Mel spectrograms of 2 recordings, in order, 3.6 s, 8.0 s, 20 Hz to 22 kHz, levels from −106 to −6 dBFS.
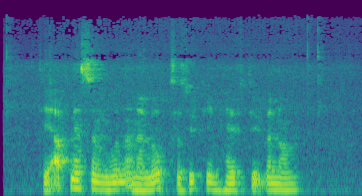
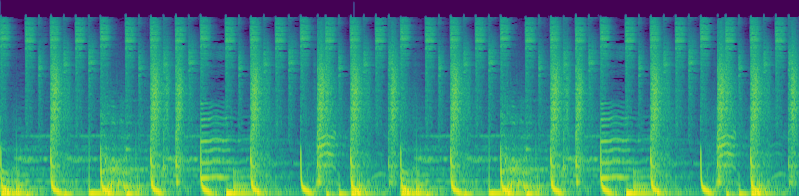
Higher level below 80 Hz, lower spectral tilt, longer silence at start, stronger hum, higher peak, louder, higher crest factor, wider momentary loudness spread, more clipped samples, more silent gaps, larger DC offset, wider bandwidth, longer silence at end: second, -54 dBFS vs -20 dBFS; about the same, -5 dB/octave vs -4.5 dB/octave; first, 0.45 s vs 0 s; neither; about the same, -2 dBFS vs 0 dBFS; second, -20 LUFS vs -17 LUFS; about the same, 18 dB vs 16 dB; first, 8 LU vs 5 LU; neither; neither; second, under 0.1% vs 0.1%; about the same, 16 kHz vs 17 kHz; first, 0.4 s vs 0 s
